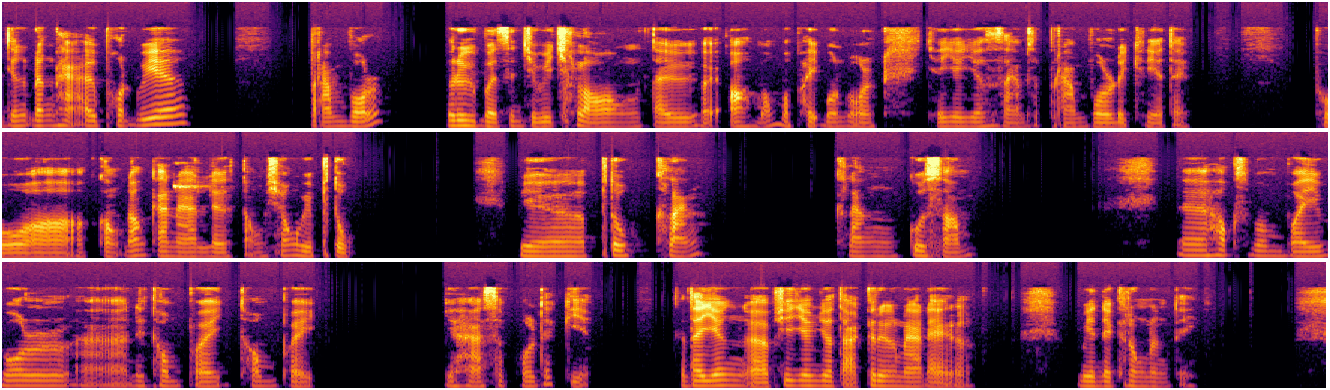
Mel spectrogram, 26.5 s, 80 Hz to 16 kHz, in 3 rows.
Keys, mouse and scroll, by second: 0.7 typing, 11.2 click, 13.4 click, 13.5 click, 14.0 click, 15.3 click, 19.4 click, 20.8-22.2 drag, 22.9 click, 24.3-24.6 typing, 25.4 click, 25.9 Escape, 26.1 Escape.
